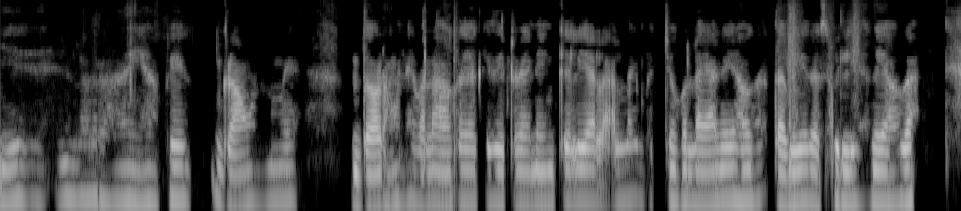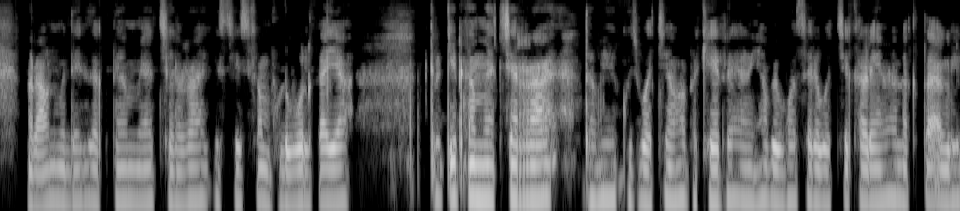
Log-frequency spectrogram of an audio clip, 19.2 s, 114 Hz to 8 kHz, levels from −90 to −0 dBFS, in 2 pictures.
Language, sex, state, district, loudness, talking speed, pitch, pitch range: Hindi, female, Jharkhand, Jamtara, -29 LUFS, 195 wpm, 135 Hz, 130-140 Hz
